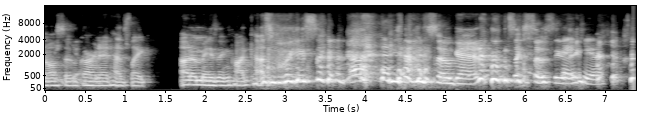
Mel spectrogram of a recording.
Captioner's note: both laugh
